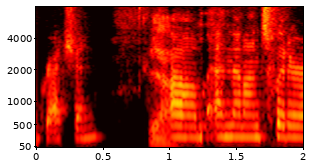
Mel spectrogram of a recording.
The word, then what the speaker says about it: Greczyn: It's Polish, but it's really easy to pronounce. It's just like the girl's first name, Greczyn.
